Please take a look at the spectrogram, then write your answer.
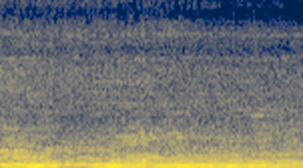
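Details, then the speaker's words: Jandy Pro Series Flow Pro pool pump motor: constant loud hum with a steady low tone from the motor/filter housing; owner suspects a bad bearing. "so basically I've done some research and it looks like it's a bad bearing"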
